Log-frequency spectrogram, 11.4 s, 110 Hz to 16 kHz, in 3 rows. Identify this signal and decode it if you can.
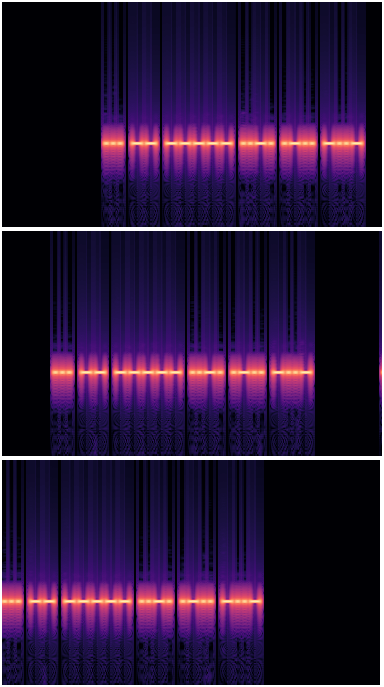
Morse code, heard as a keyed tone, about 36 wpm, 700 Hz. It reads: SM0FLX SM0FLX SM0FLX
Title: DXCC-100 Call Signs - 6 Characters - Repeated 3x - 35wpm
